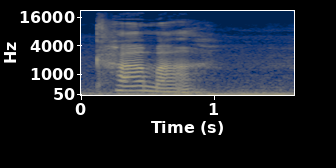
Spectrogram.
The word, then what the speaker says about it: cama: The C is pronounced like the letter K. So this word, the stress is on the first A, cama.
